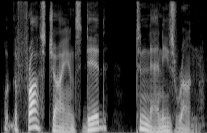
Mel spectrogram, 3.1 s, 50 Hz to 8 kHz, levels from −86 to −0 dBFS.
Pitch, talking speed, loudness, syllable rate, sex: 110 Hz, 155 wpm, -20 LUFS, 3.6 syllables/s, male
